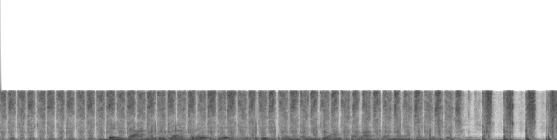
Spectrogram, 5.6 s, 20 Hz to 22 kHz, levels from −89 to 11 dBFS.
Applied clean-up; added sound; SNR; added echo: none; Writing; -5 dB; reverberation time 1.9 s.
